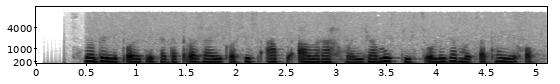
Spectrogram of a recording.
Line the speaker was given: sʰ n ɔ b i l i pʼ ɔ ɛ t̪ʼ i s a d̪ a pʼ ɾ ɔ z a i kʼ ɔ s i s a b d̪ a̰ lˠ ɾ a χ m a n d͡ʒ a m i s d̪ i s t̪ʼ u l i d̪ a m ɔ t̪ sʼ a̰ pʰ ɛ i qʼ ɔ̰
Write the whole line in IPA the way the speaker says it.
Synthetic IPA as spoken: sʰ n ɔ b i l i pʼ ɔ ɛ t̪ʼ i s a d̪ a pʼ ɾ ɔ z a i kʼ ɔ s i s a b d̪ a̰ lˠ ɾ a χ m a n d͡ʒ a m i s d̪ i s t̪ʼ u l i d̪ a m ɔ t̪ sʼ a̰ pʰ ɛ i qʼ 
